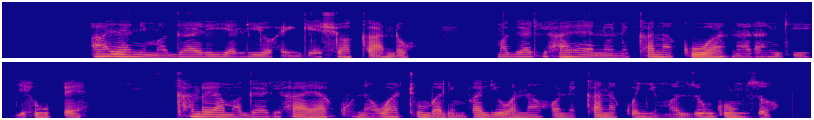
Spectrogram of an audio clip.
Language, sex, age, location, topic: Swahili, male, 18-24, Nairobi, finance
